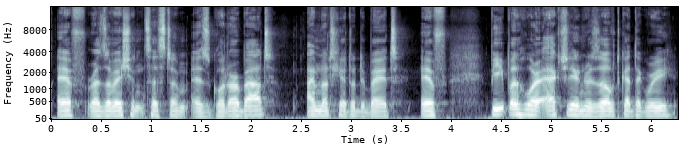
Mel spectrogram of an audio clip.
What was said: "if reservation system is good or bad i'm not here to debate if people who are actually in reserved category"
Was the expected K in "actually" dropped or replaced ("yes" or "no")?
no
